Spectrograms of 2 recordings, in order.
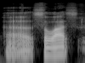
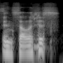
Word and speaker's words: Enceladus: Enceladus. – Enceladus.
